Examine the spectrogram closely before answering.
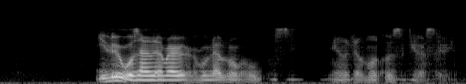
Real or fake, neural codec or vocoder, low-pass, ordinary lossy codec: fake; autoencoder, 22.05 kHz, a latent of 192 numbers a frame, VITS, trained on many speakers; 5.4 kHz; AAC, 32 kbps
